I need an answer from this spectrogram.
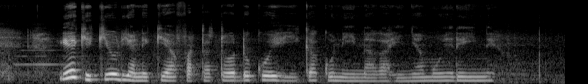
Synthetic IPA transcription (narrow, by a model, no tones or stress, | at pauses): ɣekekeoɾjanekeafatatɔdokoeɦiːkakoniːnaɣahiɲamoeɾeine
